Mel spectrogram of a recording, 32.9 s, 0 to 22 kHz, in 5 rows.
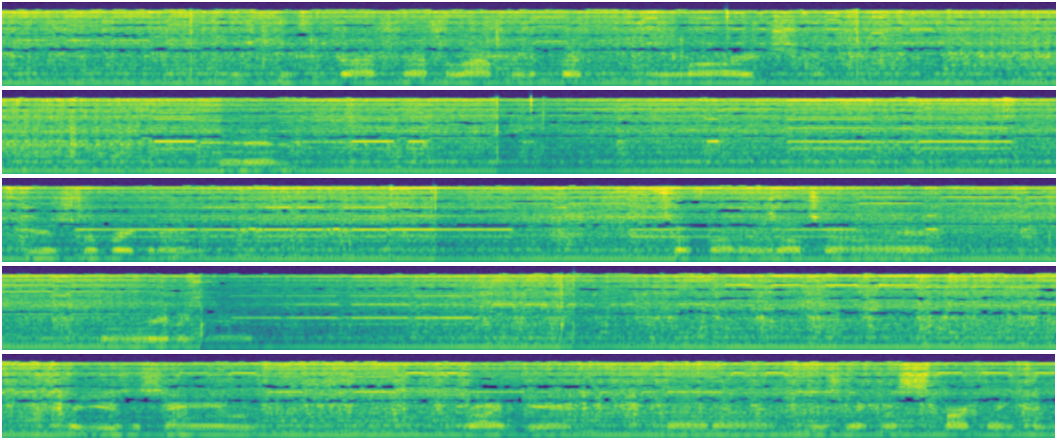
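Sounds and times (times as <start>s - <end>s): gearbox motor hum: 0.0s - 32.9s.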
